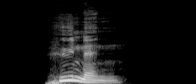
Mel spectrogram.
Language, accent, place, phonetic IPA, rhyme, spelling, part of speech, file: German, Germany, Berlin, [ˈhyːnən], -yːnən, Hünen, noun, De-Hünen.ogg
- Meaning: 1. plural of Hüne 2. genitive singular of Hüne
